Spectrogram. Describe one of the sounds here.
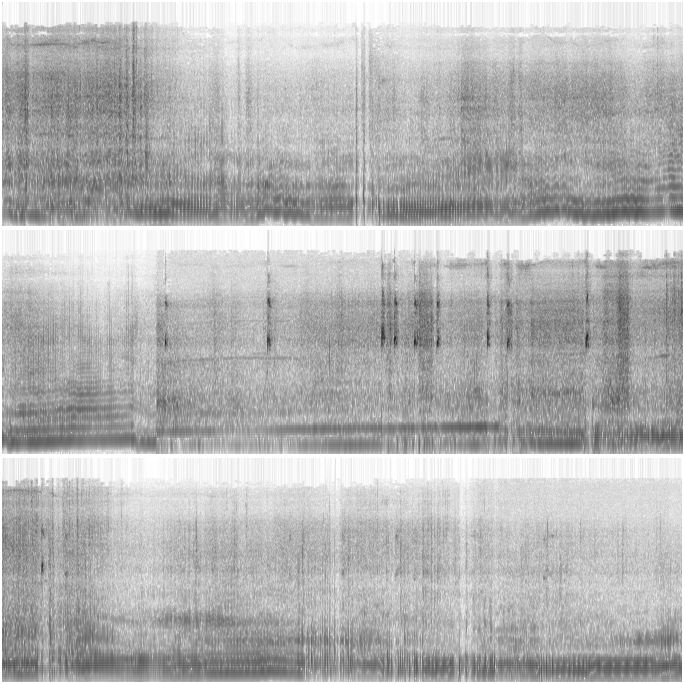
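Rally car engines roar loudly at high revs, rising and falling as the cars speed past.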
